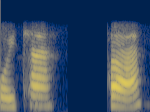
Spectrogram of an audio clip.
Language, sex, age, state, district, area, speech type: Bodo, female, 60+, Assam, Kokrajhar, urban, conversation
